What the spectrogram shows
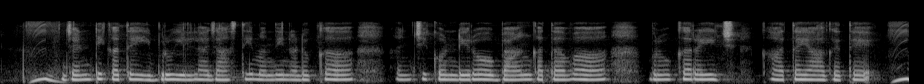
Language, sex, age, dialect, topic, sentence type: Kannada, female, 36-40, Central, banking, statement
